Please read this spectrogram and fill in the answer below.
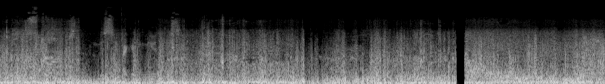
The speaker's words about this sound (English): Needless to say, it was really windy up there.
